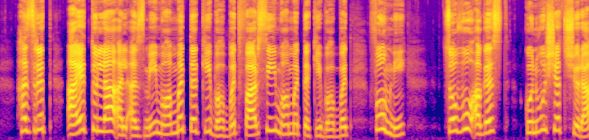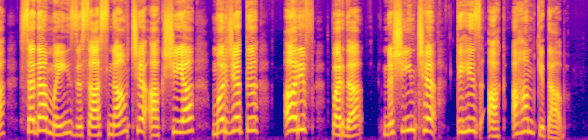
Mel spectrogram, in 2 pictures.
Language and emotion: Kashmiri, neutral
